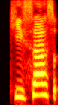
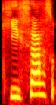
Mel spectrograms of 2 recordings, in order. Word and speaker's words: quizás: Now, notice I didn't say quizás, I said quizás because I'm practicing that K sound. Whenever we see QUE or QUI, we're pronouncing it as the K sound in English.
